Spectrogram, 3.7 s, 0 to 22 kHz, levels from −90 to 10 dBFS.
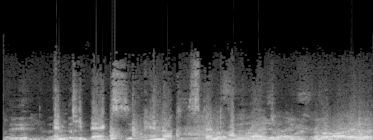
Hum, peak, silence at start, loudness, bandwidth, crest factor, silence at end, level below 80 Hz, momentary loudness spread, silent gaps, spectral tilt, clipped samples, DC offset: none; 0 dBFS; 0.05 s; -10 LUFS; 13.5 kHz; 10 dB; 0 s; -38 dBFS; 6 LU; none; -6 dB/octave; under 0.1%; under 0.1%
